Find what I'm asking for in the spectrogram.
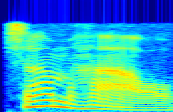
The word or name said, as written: somehow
